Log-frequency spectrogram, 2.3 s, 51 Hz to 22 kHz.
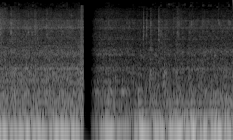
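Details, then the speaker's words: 2009 Mini Cooper R56 John Cooper Works, N14 engine, idling with no throttle after battery regeneration: low uneven idle surging and dipping on its own; diagnosed as a faulty VANOS solenoid. "can hear it running rough. I'm not revving it. That's doing it all itself."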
